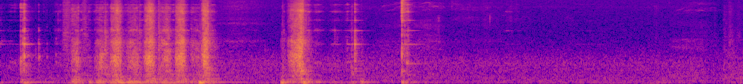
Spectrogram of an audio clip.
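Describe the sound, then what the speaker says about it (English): Orange zest is grated into butter with a series of quick close rasping scrapes in bursts over the first few seconds, then a few isolated strokes, fading into quiet room tone. "we're just going to zest some orange into this butter"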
